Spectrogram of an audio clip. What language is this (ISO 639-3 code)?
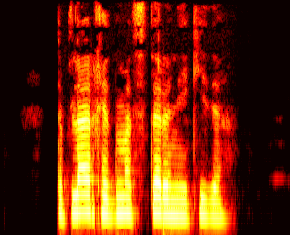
pus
